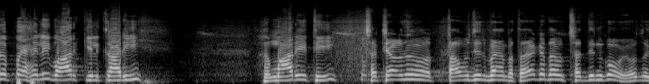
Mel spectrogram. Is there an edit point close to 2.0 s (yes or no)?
no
